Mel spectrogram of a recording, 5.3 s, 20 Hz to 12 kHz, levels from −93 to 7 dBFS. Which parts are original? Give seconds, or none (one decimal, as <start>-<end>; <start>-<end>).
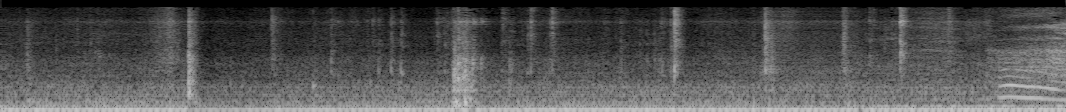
0.0-3.8; 4.3-5.3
